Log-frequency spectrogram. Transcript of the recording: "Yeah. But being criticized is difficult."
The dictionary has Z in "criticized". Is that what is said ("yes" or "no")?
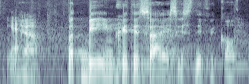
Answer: no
